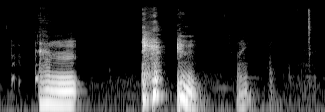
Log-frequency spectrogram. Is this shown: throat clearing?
yes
